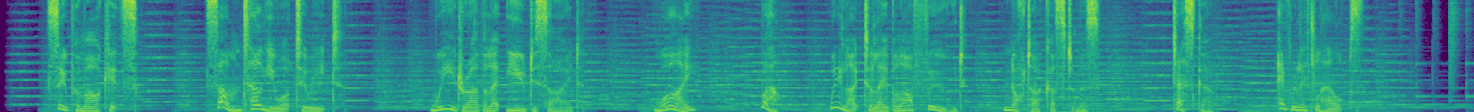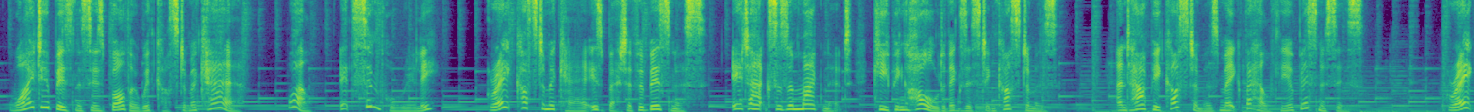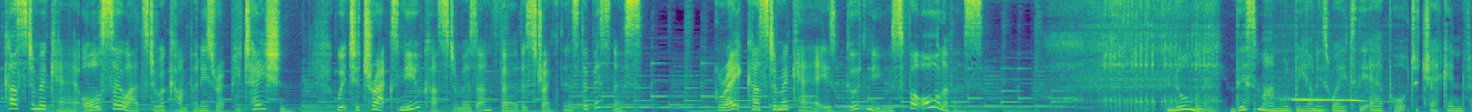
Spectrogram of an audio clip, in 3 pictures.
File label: Voiceovers UK Showreel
